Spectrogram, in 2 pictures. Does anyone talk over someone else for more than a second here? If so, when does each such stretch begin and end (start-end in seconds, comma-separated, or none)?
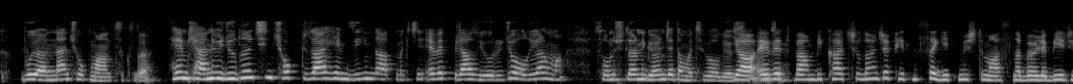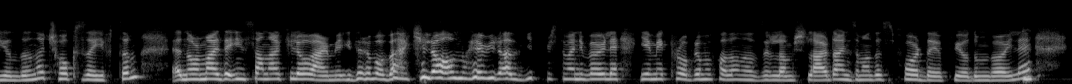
none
